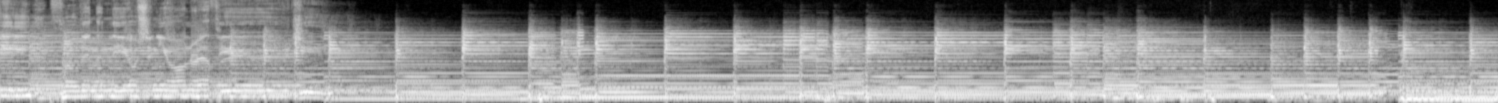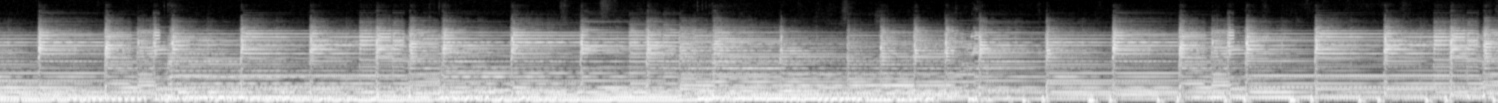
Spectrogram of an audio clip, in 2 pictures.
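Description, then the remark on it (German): A band plays live at radio station Kanal K, loud and dense, with distorted, effects-laden electric guitar over a steady driving beat. The bass grows heavier about halfway through. No one speaks. “Wir hören hier live Musik beim Kanal K.”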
